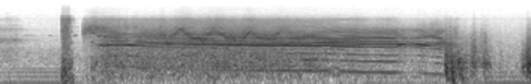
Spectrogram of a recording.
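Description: A man screams in agony, long and wavering.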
